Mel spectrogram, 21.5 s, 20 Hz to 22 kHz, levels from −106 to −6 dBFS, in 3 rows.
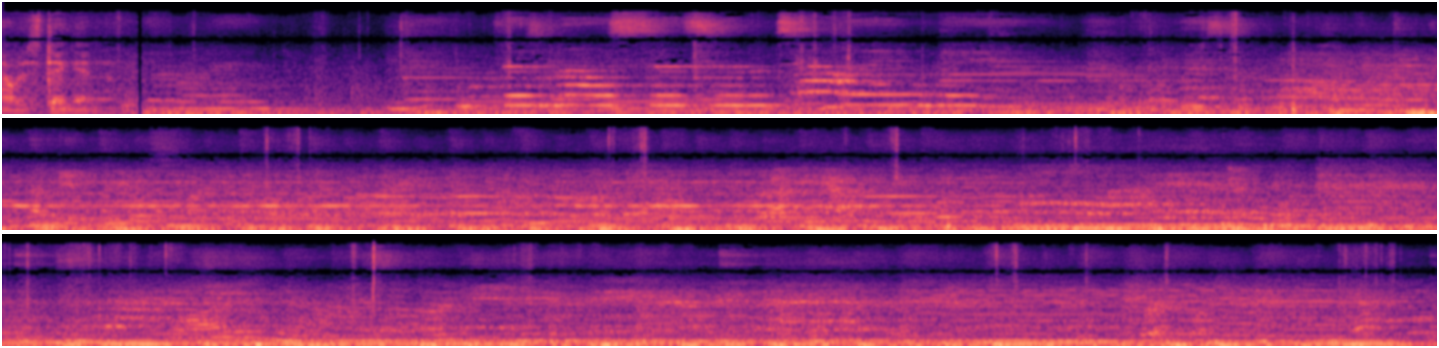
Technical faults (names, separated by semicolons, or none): channel delay (comb filtering); Bluetooth stall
